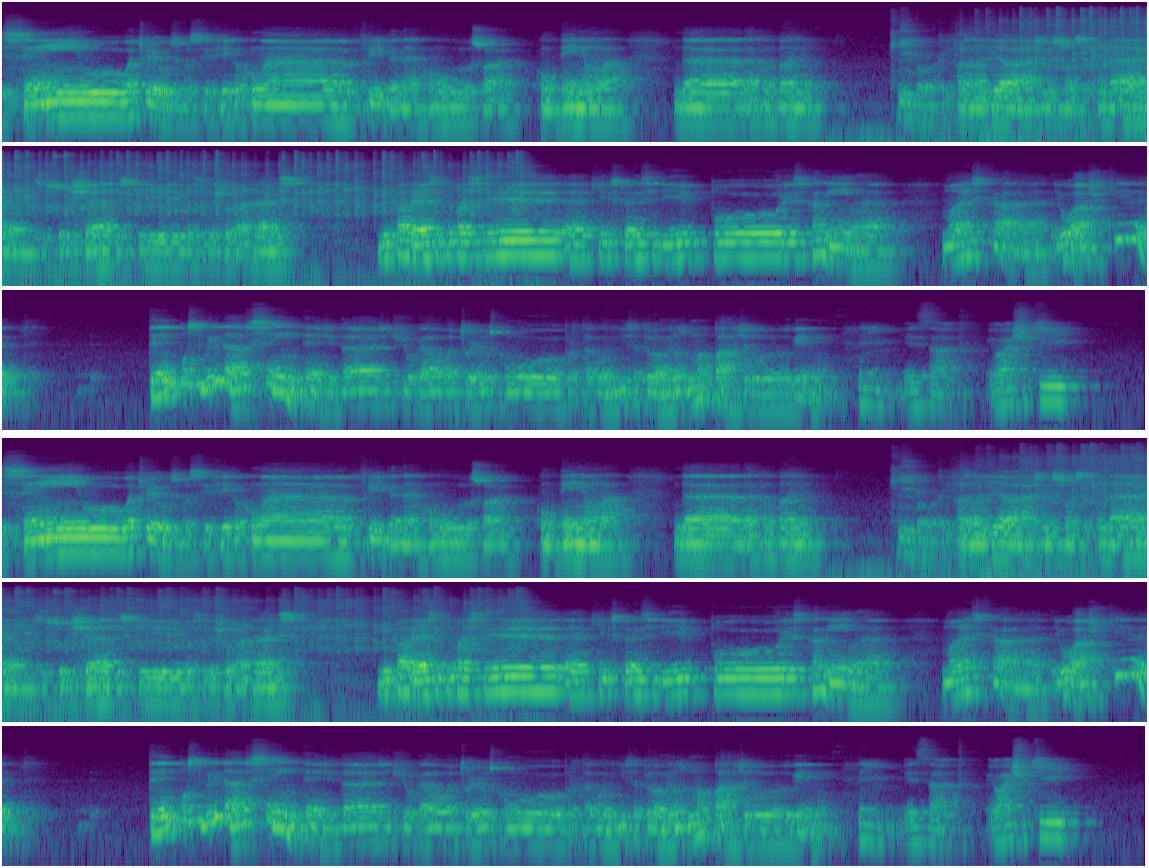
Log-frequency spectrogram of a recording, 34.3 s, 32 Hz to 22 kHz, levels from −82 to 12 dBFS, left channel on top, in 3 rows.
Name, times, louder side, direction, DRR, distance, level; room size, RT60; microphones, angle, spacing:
voice 1, 0.0-5.1 5.4-8.1 8.9-20.3 20.9-23.0 24.4-31.2, equal, 5° right, -3 dB, 1.7 m, -22 dB
sound 1, 7.8-7.9 8.2-16.7, left 2 dB, 25° left, 1.7 m, -35 dB
voice 2, 31.5-32.4 32.7-33.5, equal, 35° right, 0 dB, 0.8 m, -28 dB
11.0 x 6.7 x 3.2 m, 0.88 s
head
